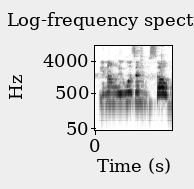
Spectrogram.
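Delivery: ordinary talk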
